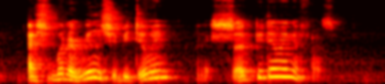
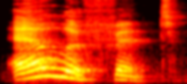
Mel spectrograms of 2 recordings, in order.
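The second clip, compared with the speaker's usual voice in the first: "elephant" slowly as el-e-phant, first beat strongest; syllable by syllable; 4 dB louder, much slower than usual. Shown as a demonstration. Teacher modelling a new word, "elephant" slowly in syllables. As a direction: stretch "elephant" into three clear beats. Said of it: "break it down by syllable".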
